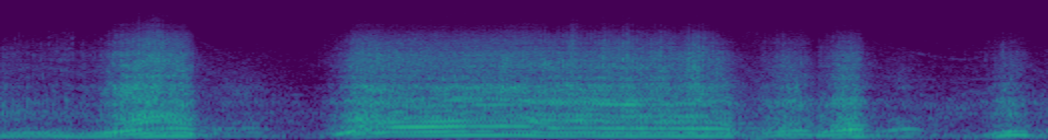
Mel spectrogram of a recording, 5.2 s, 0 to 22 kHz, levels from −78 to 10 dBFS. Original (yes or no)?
yes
